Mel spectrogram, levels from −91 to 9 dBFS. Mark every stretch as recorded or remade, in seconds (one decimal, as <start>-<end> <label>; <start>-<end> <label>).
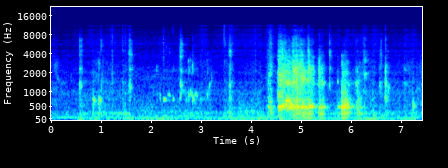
0.0-1.6 remade; 1.6-2.6 recorded; 2.6-4.2 remade; 4.2-4.9 recorded; 4.9-7.4 remade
